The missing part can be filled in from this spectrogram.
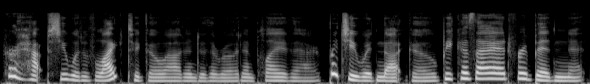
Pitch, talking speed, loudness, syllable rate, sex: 190 Hz, 245 wpm, -16 LUFS, 5.6 syllables/s, female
